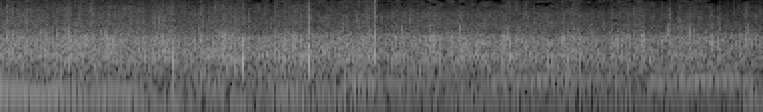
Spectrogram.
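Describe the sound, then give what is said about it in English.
Congregation applauding in church to welcome new members, a steady, dense wash of clapping that holds at an even level for the whole stretch, with only a few sharper claps standing out. “put your hands together and welcome the newest members of the body of Christ.”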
